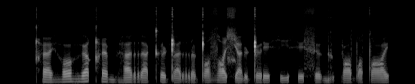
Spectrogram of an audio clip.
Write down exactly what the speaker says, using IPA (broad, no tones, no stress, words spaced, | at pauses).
qʰe ɦɔ ɦɯqʰi bʱara kʰəʈa raʈezˤeɕa ɾɯʈəɾe hihe səɡɯ pɯdˤe tˤe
